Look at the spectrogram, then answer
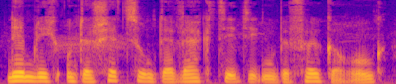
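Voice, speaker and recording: A man's voice: medium pitch, fairly quick, creaky, mellow, slight background noise. A man reading a scripted literary documentary narration.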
